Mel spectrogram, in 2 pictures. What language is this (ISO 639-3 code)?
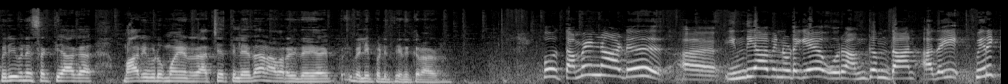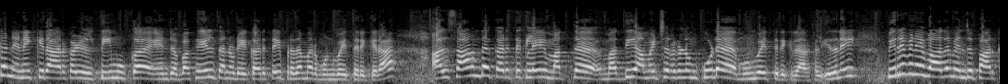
ron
